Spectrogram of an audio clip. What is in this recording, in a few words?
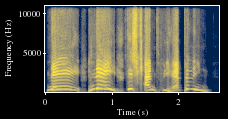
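Dutch male, voice; Pirates Of The Caribbean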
